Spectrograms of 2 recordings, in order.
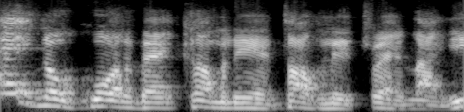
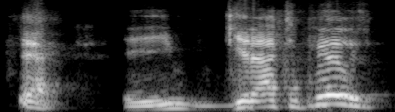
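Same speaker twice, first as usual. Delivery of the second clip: usual speaking voice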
